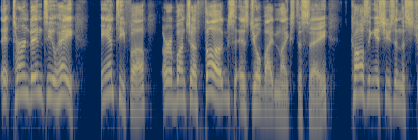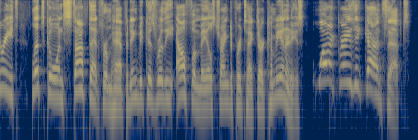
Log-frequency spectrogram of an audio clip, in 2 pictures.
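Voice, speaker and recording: A man from the Kansas area of the United States hosts a political talk radio show, with a high, sing-song, slightly mellow voice captured in clean studio sound with no echo. Between played clips he offers opinionated, sarcastic commentary full of rapid asides.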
